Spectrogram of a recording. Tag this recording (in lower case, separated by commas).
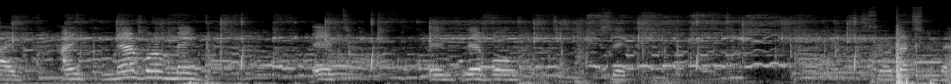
speech, music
